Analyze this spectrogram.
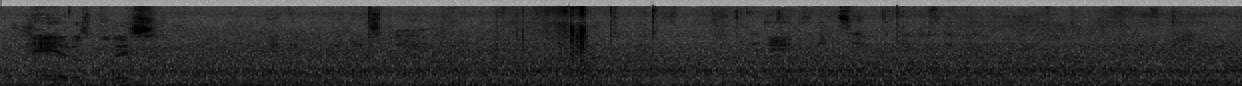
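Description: A teenage boy talks close to a phone microphone.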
